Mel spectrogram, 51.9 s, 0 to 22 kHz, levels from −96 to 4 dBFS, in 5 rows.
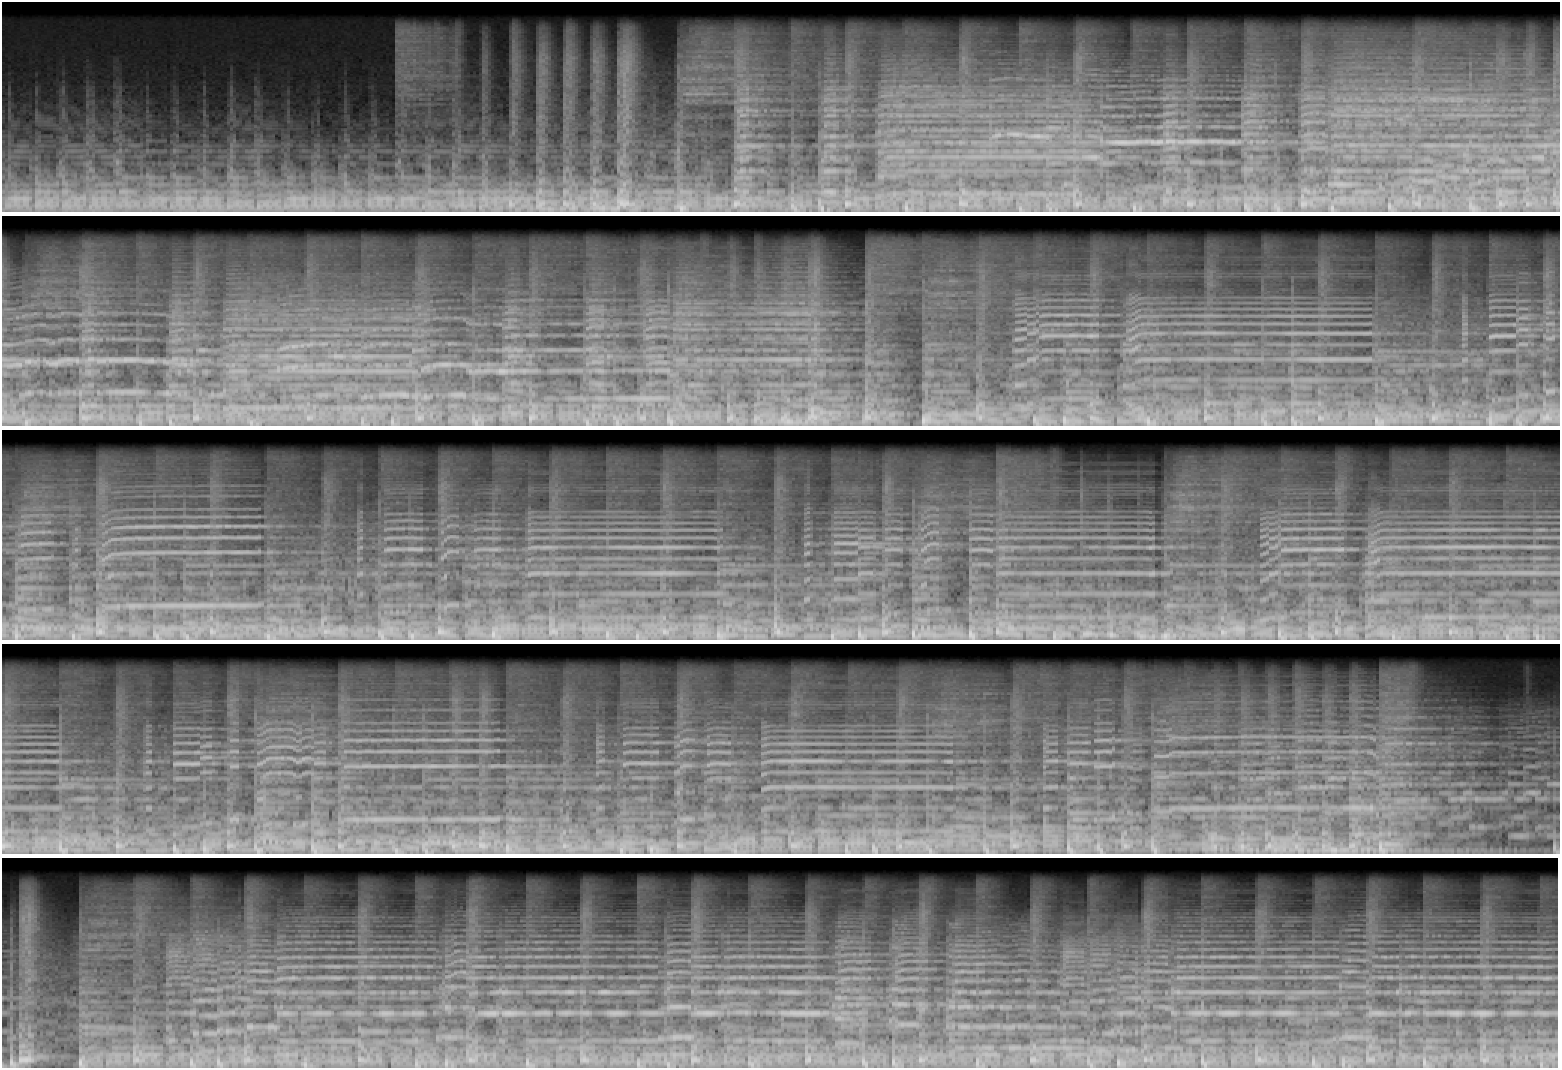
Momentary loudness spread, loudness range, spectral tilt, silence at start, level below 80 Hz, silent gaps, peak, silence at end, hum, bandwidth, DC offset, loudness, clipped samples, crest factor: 6 LU; 3 LU; -4.5 dB/octave; 0 s; -32 dBFS; none; -4 dBFS; 0 s; none; 16 kHz; under 0.1%; -19 LUFS; under 0.1%; 16 dB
